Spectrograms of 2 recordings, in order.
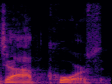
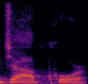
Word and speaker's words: Corps: Cincinnati Job Corps and I just learned today that that S is silent because I kept saying job course so if you're doing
